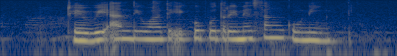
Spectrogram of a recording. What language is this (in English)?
Javanese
